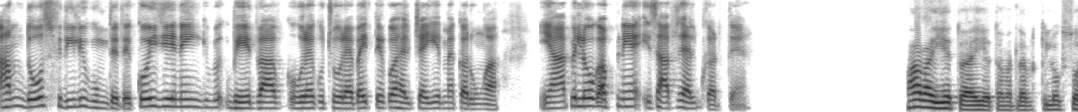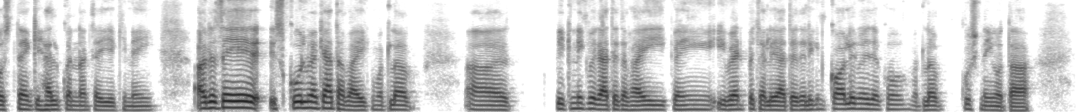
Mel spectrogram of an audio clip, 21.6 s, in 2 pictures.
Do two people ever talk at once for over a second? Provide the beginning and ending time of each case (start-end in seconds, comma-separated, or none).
none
